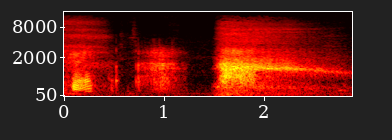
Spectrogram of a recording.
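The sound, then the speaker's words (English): A person takes a big deep breath: a few short breathy sounds, then one long, loud airy rush lasting over a second that slowly fades. “Take a big deep breath right now. Do this.”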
